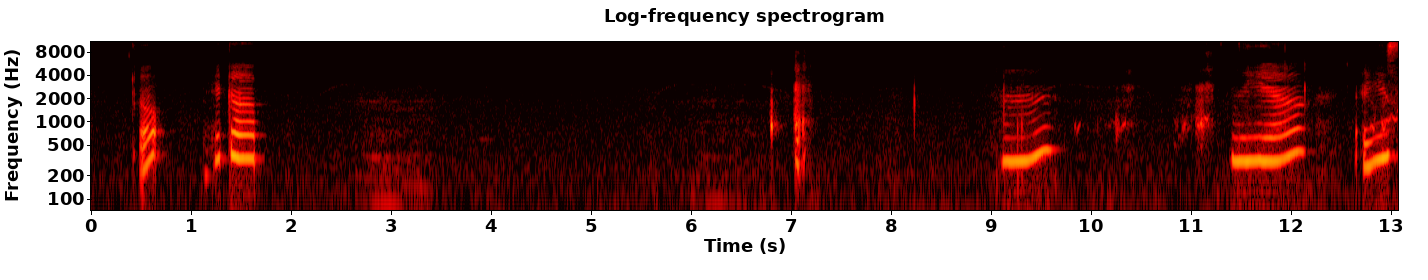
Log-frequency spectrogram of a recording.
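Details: Infant hiccups: several brief, abrupt hiccups, each with a tiny voiced catch, then longer rising baby vocalizations in a quiet room.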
